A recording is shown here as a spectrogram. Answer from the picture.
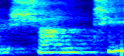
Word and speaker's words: Shanti: know that pronunciation and making it clear that no this is how it should be said this is how it should be said so what did he do Shanti Shanti Shanti yeah abbreviated you know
